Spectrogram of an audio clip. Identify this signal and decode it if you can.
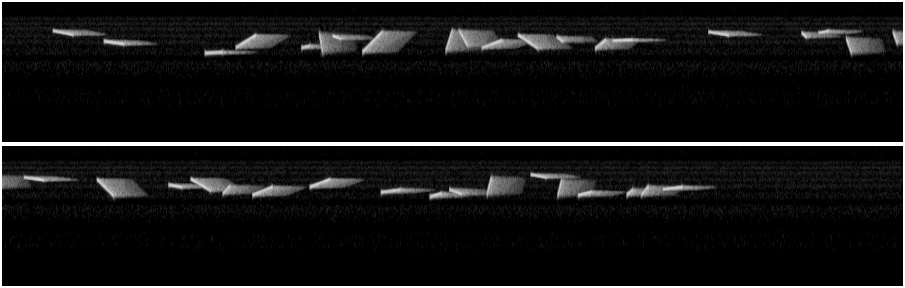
Bird-like chirps, with room echo. There is no code.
